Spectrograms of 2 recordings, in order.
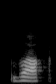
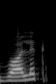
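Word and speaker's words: walk: वॉक, वॉक में L is silent, हम वॉलक नहीं बोल रहे, ल नहीं बोल रहे, तो वॉक ल साइलेंट है।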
